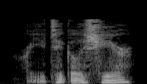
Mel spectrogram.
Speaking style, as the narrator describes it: he murmured

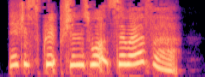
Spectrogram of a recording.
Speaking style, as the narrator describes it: Penny sighed

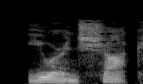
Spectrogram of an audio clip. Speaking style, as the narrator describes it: he said grimly

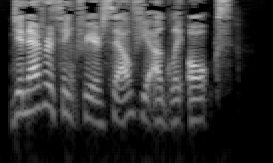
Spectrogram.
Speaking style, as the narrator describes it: snapped Egwene

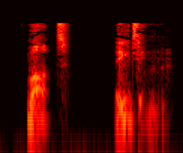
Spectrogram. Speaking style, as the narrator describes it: Shaw grunted

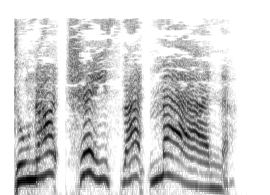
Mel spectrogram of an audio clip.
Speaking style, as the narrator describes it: Gorlok's bellow

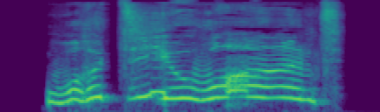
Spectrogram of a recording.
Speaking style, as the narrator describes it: Nick shouted, his voice quivering

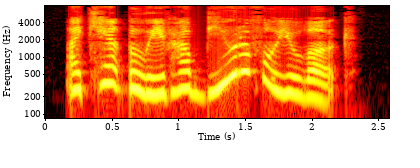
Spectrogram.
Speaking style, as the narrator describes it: squeals

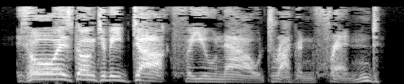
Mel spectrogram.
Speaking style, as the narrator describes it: growled

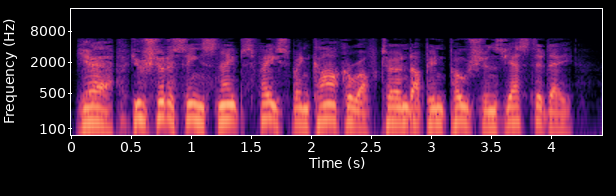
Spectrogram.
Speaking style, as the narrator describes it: said Harry quickly

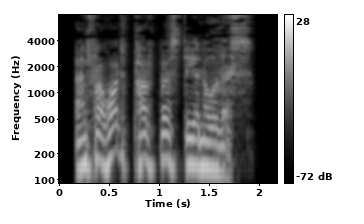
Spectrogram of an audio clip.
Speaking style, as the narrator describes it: Raybert asked, his tone brusque

